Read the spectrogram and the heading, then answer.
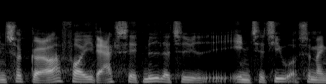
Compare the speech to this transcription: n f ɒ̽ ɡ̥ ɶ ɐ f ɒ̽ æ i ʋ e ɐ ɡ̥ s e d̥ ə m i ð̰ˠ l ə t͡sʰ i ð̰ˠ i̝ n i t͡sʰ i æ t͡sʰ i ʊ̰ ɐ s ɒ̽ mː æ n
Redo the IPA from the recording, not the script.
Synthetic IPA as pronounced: n s ɒ̽ ɡ̥ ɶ ɐ f ɒ̽ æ i ʋ æ ɐ ɡ̥ s e d̥ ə m i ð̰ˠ l ɐ t͡sʰ i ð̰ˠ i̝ n i t͡sʰ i æ t͡sʰ i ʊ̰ ɐ s ɒ̽ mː æ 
